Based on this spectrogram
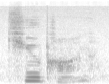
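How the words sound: A y sound comes before the first vowel. "words in British ... you'll hear that U sound after the first consonant"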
